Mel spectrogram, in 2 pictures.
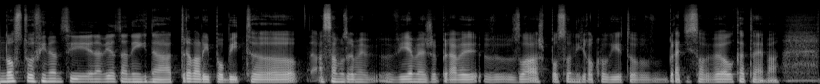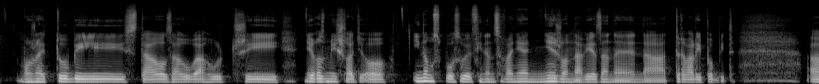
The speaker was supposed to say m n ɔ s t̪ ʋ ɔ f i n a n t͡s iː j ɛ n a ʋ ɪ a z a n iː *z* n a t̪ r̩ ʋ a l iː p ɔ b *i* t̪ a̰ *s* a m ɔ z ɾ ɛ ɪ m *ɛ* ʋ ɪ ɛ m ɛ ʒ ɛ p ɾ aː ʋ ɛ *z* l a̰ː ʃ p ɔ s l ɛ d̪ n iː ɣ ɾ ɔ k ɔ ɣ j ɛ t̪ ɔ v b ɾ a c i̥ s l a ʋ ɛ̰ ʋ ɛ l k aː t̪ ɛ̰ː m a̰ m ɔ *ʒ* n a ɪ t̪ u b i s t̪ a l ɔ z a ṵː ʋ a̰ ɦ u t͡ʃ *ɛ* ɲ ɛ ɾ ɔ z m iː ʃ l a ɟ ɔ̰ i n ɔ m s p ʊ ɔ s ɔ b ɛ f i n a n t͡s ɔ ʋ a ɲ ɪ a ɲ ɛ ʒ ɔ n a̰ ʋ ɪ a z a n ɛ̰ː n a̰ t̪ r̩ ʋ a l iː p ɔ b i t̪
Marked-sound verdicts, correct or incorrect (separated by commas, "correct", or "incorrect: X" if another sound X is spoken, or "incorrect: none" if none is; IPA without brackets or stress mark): incorrect: ɣ, correct, correct, correct, correct, correct, incorrect: i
